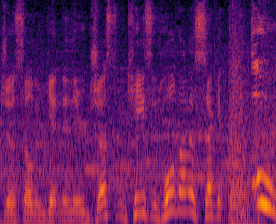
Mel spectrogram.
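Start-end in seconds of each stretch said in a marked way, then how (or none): 2.3-2.7 sudden high, loud gasp of shock; surprised. Real, not acted. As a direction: shout the surprise. Shocked reaction to backbreaker.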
